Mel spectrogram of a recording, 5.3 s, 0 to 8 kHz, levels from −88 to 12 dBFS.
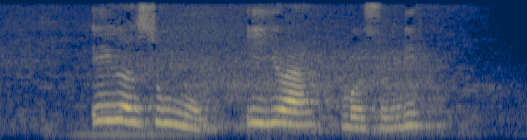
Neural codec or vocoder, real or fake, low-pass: none; real; 7.2 kHz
